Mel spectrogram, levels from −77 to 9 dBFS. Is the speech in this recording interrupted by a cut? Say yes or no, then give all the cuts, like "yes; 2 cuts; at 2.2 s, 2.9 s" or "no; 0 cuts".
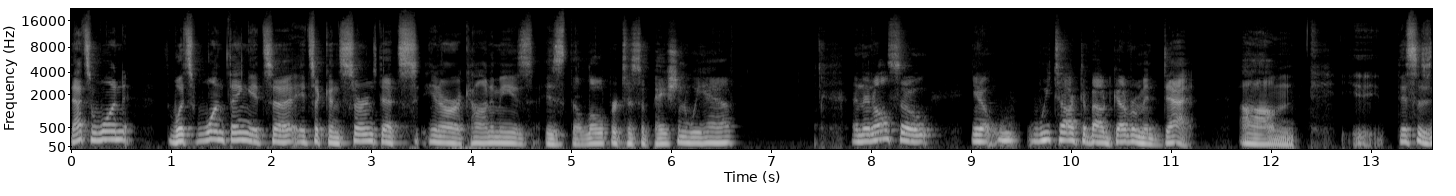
yes; 1 cut; at 3.0 s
